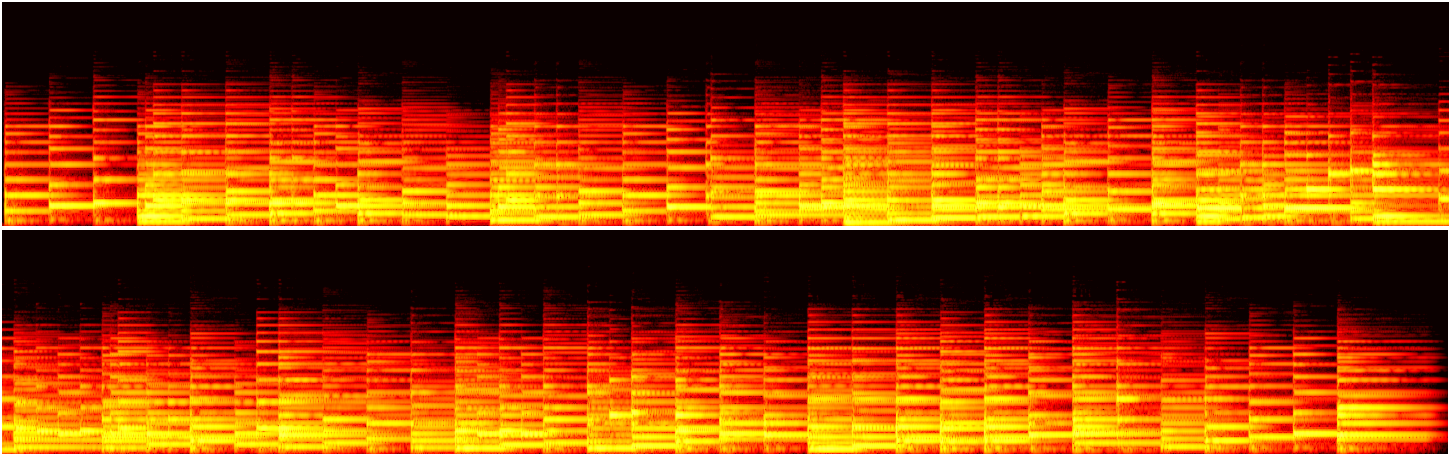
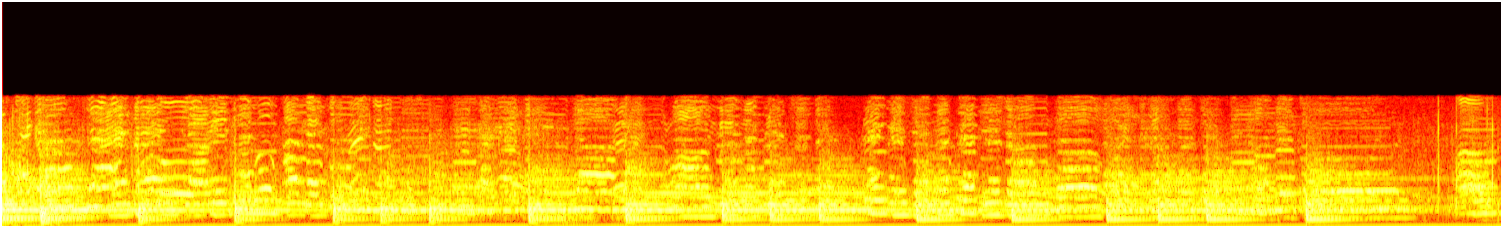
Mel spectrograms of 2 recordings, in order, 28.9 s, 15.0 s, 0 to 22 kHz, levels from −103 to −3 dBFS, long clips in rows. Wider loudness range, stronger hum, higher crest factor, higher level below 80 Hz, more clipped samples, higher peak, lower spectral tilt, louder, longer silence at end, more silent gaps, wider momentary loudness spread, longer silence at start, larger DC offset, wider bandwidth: about the same, 3 LU vs 1 LU; neither; about the same, 14 dB vs 14 dB; second, -46 dBFS vs -40 dBFS; neither; second, -8 dBFS vs 0 dBFS; about the same, -11.5 dB/octave vs -11 dB/octave; second, -24 LUFS vs -14 LUFS; about the same, 0.1 s vs 0 s; neither; first, 7 LU vs 4 LU; about the same, 0 s vs 0 s; second, under 0.1% vs 2%; first, 5 kHz vs 4 kHz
